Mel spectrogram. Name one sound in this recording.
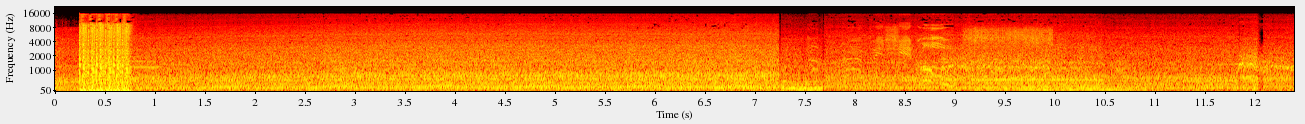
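A car engine hums as a car drives along.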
